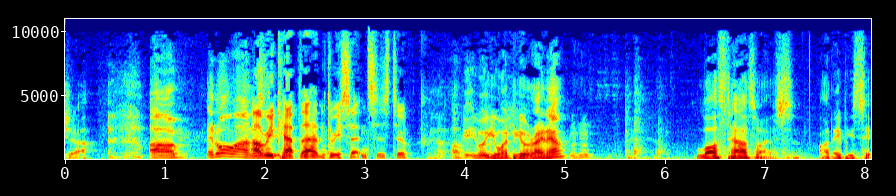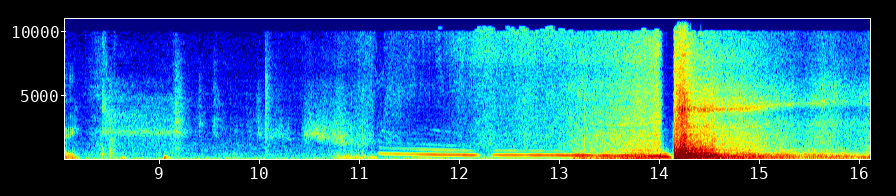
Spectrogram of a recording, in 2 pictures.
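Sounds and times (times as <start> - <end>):
speech: 0.0 - 8.2
voice mimicking sound effects: 11.1 - 14.3
descending whistle: 11.6 - 16.1
loud explosion rumbling: 13.2 - 16.1.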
